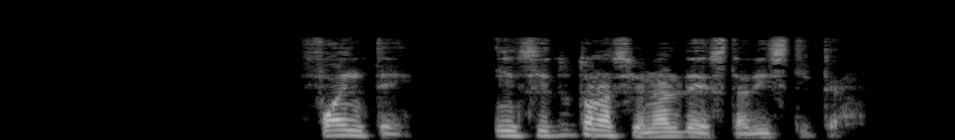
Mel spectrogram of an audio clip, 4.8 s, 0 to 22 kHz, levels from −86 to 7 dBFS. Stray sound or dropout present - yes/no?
no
